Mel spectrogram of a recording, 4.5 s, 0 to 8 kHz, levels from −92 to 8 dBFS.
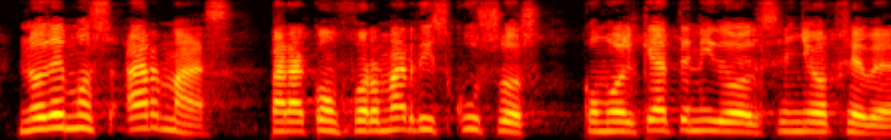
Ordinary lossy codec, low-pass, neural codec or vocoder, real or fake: none; none; codec, 16 kHz, 8 kbps, FreqCodec, larger model; fake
